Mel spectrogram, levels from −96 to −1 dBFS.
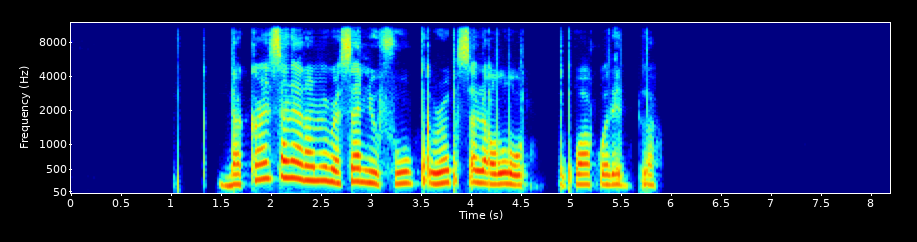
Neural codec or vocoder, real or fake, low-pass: codec, 24 kHz, 0.9 kbps, WavTokenizer, small release; fake; 10.8 kHz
